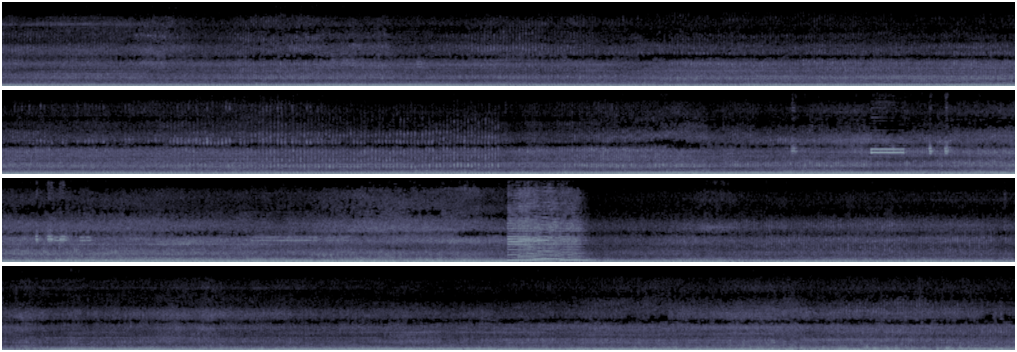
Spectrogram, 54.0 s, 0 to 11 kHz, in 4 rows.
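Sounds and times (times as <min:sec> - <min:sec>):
vehicle engine and road rumble: 0:00.0 - 0:54.0
car horn honk: 0:25.1 - 0:26.2, 0:27.5 - 0:28.3, 0:30.4 - 0:31.3, 0:33.8 - 0:35.0.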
